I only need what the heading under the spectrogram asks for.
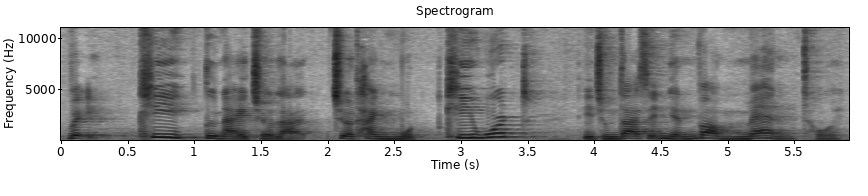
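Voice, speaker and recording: A woman teaching English pronunciation, speaking slowly and deliberately and stressing the key words. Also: medium pitch, a little mellow, a little hiss or hum. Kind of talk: bilingual pronunciation lesson. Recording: echoey room, faint ambience.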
